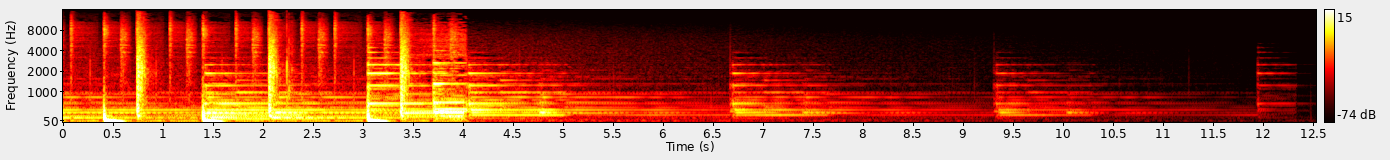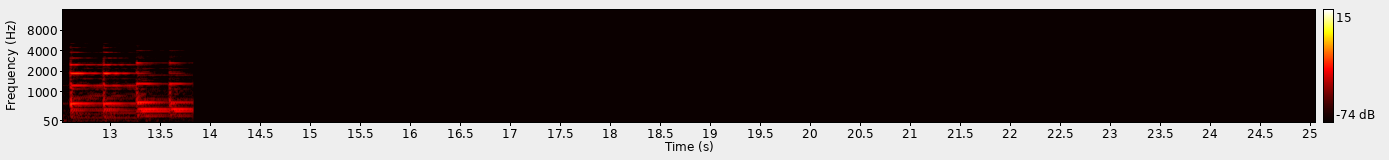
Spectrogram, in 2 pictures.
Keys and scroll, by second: 6.1 ctrl+z.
